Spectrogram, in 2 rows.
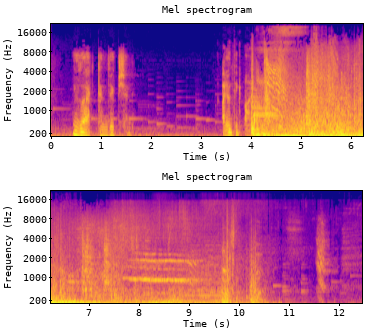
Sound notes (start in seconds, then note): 7.4 yelling; 9.5 grunts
